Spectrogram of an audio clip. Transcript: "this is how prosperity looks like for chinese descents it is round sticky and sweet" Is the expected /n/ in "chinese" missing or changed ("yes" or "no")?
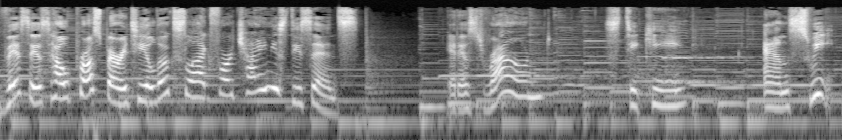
no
